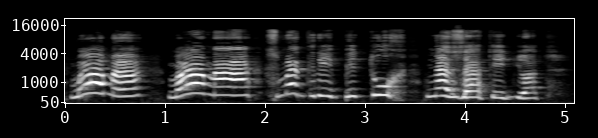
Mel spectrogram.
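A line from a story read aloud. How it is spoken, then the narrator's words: Fox cubs squealing. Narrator (Russian): Лисята запищали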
